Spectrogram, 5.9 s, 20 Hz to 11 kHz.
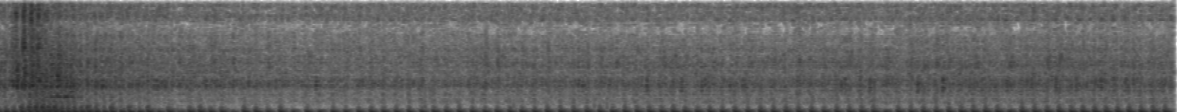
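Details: Stallion Monkey 125cc (Star) single-cylinder minibike, stock apart from a small-magneto conversion with the starter removed, just fitted with a replacement carburetor: catches quickly, then an even, quick thumping idle with a steady beat and no misses; healthy.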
